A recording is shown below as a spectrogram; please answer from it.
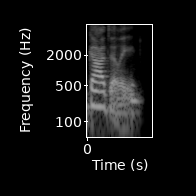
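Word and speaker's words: Kateri: I've actually learned that given where the accents are placed on her name in Mohawk it should actually just put this the um emphasis on the first syllable instead so Godly so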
